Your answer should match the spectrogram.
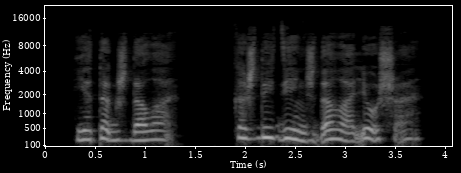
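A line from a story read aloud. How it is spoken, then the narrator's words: Tearful whisper. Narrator (Russian): шептала она сквозь слезы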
